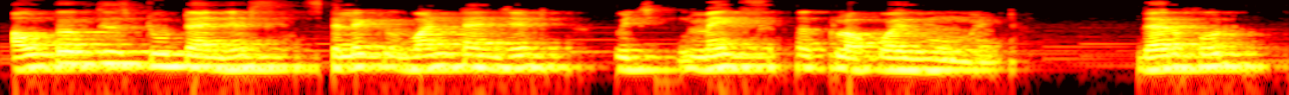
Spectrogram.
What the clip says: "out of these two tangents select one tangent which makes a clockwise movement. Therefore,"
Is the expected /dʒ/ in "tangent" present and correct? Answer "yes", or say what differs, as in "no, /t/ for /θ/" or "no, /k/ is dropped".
yes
